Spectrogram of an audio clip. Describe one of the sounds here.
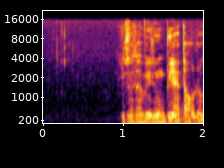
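A middle-aged man asks a question calmly, close by.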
